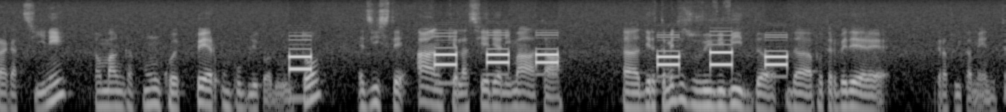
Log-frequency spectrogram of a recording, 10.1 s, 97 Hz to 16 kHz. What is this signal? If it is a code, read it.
DTMF, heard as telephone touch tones, dialled by hand, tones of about 220 ms, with speech in Italian. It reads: 1 800 797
